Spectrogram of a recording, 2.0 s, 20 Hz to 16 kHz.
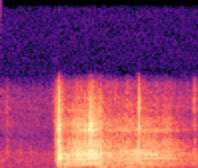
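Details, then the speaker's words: Lawn Flite MTD ride-on mower, about 40 years old, which only clicked at the key. After the solenoid wiring connection was repaired, a brief burst of cranking spins the engine freely. Normal cranking. "excellent well the engine turns over let's start right"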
